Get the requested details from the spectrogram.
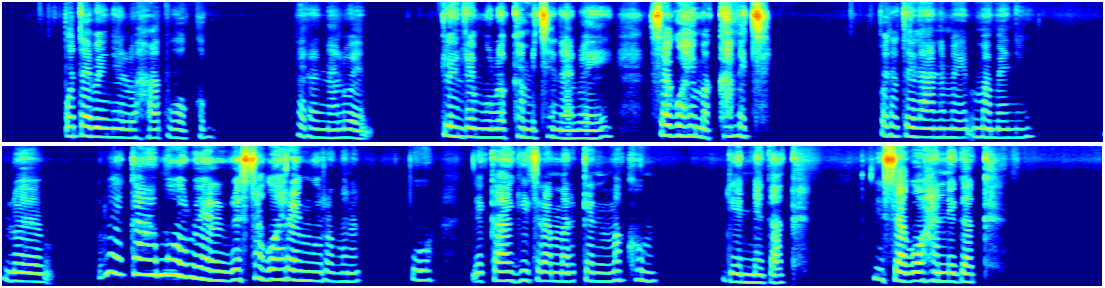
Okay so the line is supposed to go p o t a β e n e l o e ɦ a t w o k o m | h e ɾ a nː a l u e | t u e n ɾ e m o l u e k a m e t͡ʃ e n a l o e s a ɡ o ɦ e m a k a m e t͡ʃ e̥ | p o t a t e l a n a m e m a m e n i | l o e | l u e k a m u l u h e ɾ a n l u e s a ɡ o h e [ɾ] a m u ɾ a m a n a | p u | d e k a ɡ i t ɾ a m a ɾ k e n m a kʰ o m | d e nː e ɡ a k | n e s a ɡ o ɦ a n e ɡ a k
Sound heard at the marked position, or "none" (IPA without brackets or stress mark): ɾ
